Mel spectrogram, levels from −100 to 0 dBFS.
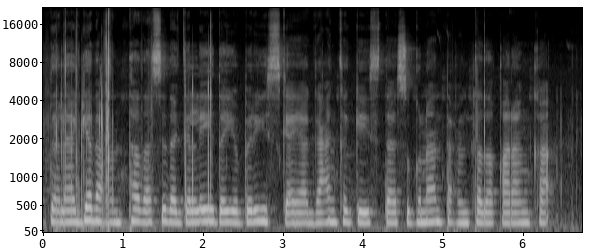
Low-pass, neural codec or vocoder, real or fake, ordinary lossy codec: none; vocoder, 44.1 kHz, 128 mel bands every 256 samples, BigVGAN v2; fake; none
